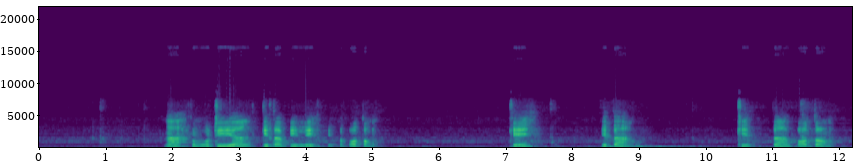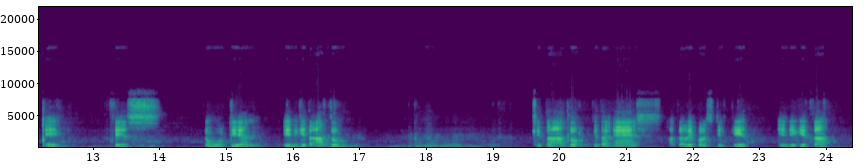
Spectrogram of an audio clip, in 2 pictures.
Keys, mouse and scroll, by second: 1.5 click, 3.3 click, 4.1 click, 9.7 click, 10.5 click, 12.3 x, 16.3 click, 16.5 click, 17.7 click, 18.9 click, 19.1 click, 20.1 s, 23.7 click, 23.9 click.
